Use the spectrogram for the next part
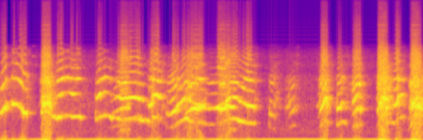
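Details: Huskies in the morning demanding to be let outside: a continuous run of loud, wavering, talking-style howls and yips, pitch sliding up and down through rising and falling moans, with a brief pause near the middle.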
